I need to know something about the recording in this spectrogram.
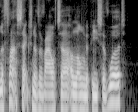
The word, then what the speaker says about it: router: The way I'm going to cut this out is using something called a router, and it is pronounced router.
